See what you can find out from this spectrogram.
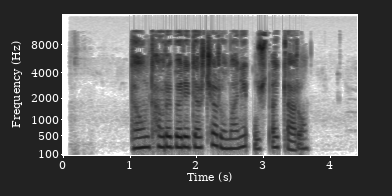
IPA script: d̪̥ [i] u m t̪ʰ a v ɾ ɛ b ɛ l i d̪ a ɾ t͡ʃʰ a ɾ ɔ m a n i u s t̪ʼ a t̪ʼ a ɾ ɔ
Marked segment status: incorrect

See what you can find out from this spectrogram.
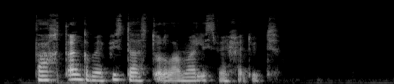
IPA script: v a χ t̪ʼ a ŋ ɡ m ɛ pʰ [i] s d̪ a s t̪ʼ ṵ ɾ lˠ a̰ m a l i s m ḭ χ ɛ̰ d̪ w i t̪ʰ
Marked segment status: correct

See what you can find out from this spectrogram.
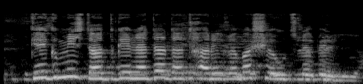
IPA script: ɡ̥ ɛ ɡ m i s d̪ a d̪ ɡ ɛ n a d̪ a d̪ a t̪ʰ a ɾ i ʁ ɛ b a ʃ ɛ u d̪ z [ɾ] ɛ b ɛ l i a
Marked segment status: incorrect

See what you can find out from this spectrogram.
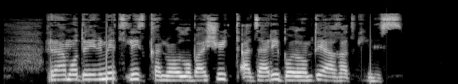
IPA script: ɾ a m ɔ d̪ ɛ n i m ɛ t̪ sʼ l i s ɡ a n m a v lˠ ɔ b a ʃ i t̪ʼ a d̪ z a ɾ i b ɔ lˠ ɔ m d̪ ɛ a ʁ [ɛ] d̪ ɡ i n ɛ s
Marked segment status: incorrect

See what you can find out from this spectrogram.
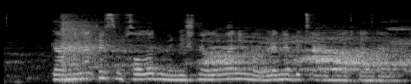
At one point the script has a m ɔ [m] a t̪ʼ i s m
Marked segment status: incorrect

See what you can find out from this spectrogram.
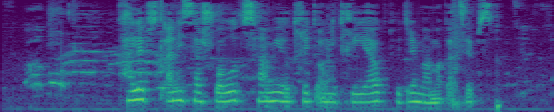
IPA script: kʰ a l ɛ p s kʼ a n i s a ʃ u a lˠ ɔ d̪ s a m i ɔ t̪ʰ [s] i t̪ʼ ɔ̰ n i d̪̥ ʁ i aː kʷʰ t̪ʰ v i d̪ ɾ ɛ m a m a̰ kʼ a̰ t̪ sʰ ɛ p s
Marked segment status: incorrect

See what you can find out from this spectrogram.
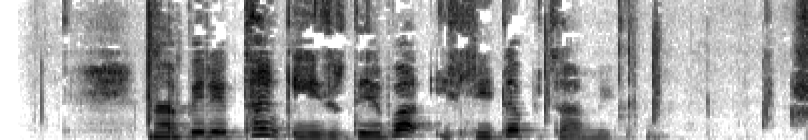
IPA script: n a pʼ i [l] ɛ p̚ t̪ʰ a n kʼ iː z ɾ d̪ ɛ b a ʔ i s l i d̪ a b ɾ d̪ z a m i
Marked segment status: incorrect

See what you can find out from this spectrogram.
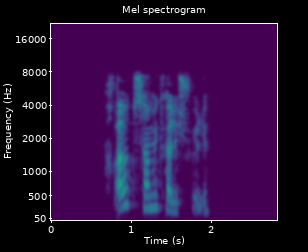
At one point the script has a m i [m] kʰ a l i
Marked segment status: incorrect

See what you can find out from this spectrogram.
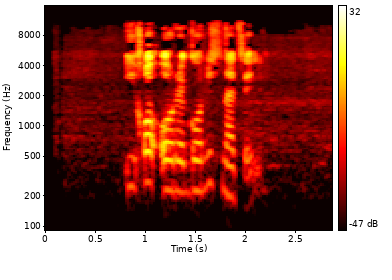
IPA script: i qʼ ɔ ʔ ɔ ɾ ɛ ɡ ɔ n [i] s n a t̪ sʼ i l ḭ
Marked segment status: correct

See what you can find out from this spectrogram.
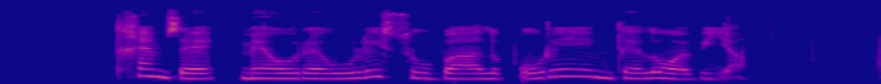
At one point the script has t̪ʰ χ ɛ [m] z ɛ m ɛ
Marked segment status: correct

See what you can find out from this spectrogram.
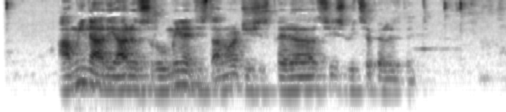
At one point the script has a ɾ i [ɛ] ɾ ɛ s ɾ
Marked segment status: incorrect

